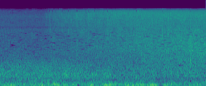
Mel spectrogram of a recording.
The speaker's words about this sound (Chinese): 这是风声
